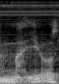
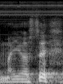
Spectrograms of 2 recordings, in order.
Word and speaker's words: Mailhos: Mayos, Mayos, ça s'écrit M-A-I-2-L-O-S. Ah non, je voulais te dire, parce que j'avais vu, c'est ILH, alors je précise. J'ai jamais su où mettre le H. ILH, c'est le lieu occitan.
